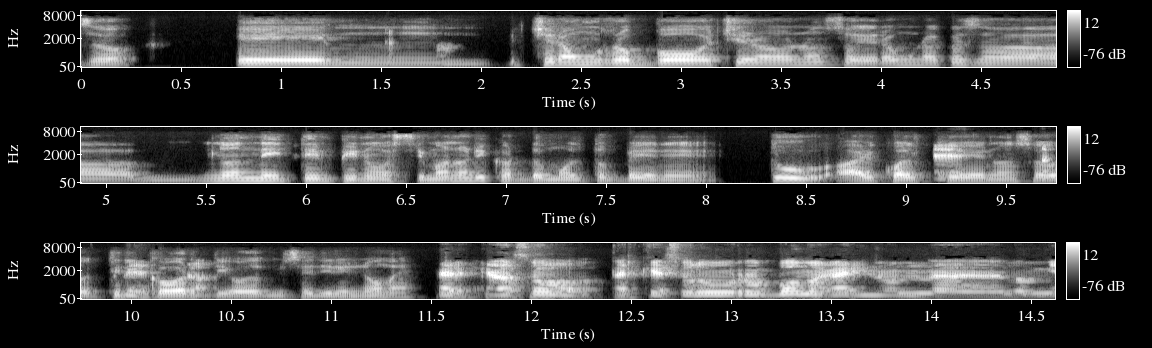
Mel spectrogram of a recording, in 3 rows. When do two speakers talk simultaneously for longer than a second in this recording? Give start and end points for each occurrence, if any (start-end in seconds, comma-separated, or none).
9.1-10.5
